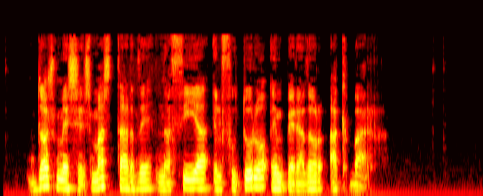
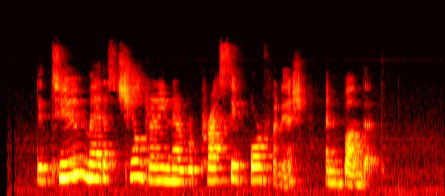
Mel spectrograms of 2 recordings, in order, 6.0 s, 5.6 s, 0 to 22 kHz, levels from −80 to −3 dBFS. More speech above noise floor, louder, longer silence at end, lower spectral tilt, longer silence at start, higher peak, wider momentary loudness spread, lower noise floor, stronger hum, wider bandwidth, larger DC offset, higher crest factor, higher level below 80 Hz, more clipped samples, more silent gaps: first, 40 dB vs 31 dB; first, -19 LUFS vs -25 LUFS; first, 1.4 s vs 0.8 s; about the same, -5 dB/octave vs -4.5 dB/octave; about the same, 0.35 s vs 0.45 s; first, -2 dBFS vs -10 dBFS; second, 9 LU vs 13 LU; first, -59 dBFS vs -55 dBFS; first, 50 Hz at -50 dBFS vs none; first, 11.5 kHz vs 10 kHz; neither; about the same, 18 dB vs 16 dB; first, -48 dBFS vs -62 dBFS; neither; neither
